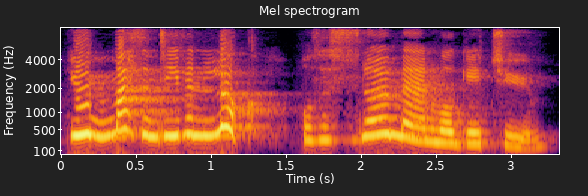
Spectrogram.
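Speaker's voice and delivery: high, loud urgent warning; alarmed warning. Acted. Moonface warns the girls about the snowman. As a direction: warn them fast and scared.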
